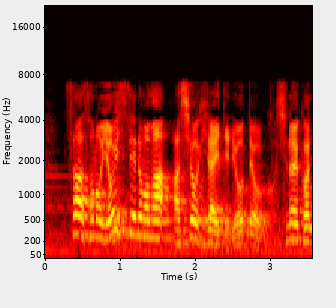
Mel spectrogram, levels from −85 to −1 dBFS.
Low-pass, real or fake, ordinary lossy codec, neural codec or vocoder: 7.2 kHz; real; none; none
